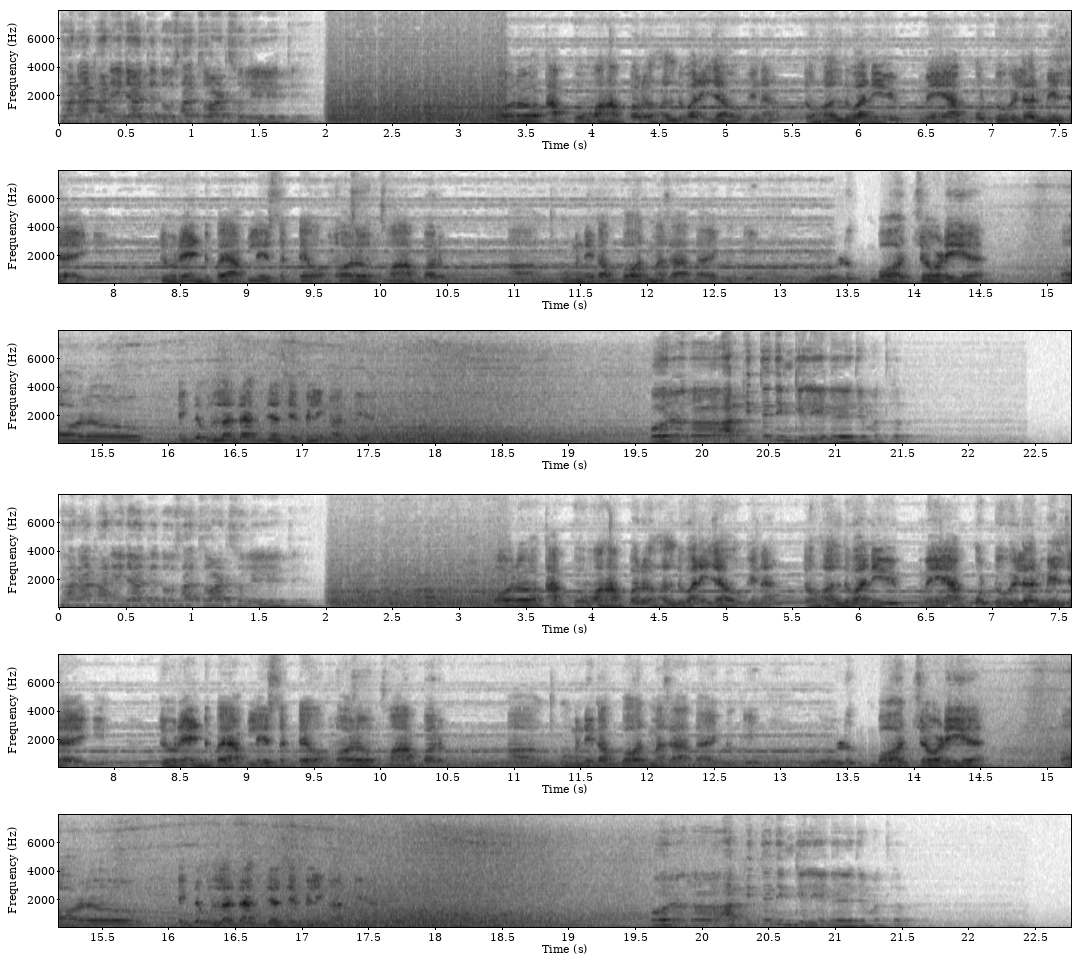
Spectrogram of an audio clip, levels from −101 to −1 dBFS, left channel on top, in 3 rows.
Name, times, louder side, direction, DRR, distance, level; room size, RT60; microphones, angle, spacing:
voice 1, 0.0-2.0 2.7-2.8 9.6-10.2 11.0-11.7 15.0-15.6 18.0-21.7, left 4 dB, 75° left, 0.7 m, -29 dB
sound 1, 2.0-13.4, left 3 dB, 45° left, 0.5 m, -31 dB
voice 2, 2.6-8.0 8.3-10.5 10.9-12.9 13.2-14.6 15.1-18.0, equal, 15° right, 1.0 m, -21 dB
sound 2, 8.6-14.2, right 1 dB, 90° right, 0.6 m, -34 dB
Fixed-wing aircraft airplane, 13.7-20.6, right 2 dB, 35° right, 0.6 m, -29 dB
2.4 x 2.1 x 2.9 m
head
